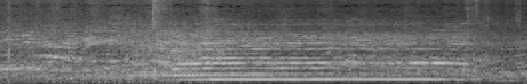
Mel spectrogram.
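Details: Long, steady, deep moo held for about two seconds from a cow that has gone on a rampage and frightened villagers, with a short second lowing at the end and people speaking.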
